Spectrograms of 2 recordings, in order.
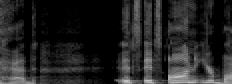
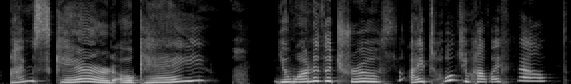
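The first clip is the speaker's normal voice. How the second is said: high, fake-crying whine imitating Chris; much higher mock sob, hammed-up; mock whiny victim; 11 semitones higher than usual. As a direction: whimper it like a self-pitying victim. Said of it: "Oh, victim, victim".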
